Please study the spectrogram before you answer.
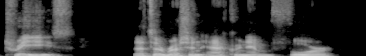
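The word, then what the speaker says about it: TRIZ: research Innovation technique called trees that's a Russian acronym for the theory of systematic problem solving I know it looks like Tris but it's pronounced trees and it's a technique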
